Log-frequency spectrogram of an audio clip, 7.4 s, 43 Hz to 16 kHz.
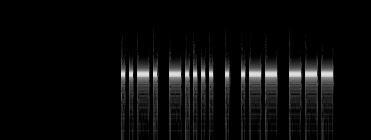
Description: Morse code, heard as a keyed tone, about 15 wpm, 700 Hz. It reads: F6EWO
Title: DXCC-100 Call Signs - 5 Characters - Repeated 3x - 15wpm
